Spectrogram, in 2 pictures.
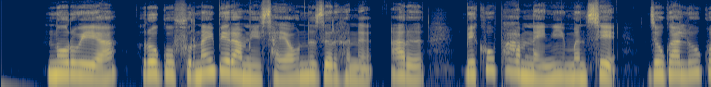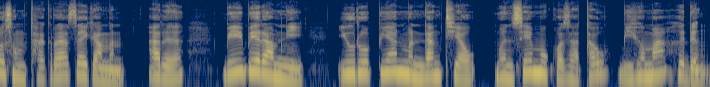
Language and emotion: Bodo, neutral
